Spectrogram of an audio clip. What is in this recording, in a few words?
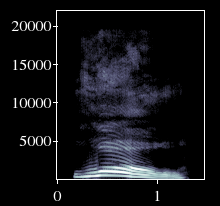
Woah girl child kid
